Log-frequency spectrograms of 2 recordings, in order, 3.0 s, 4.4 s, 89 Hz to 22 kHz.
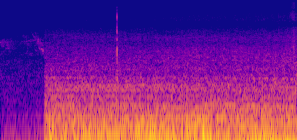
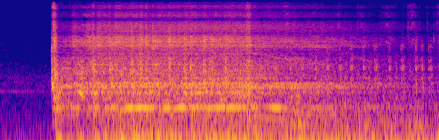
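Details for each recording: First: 1982 Sea Ray boat running after a new water pump was installed: engine catches and settles into a deep, steady rumble without stumbling or knocking. Temp gauge stays in the middle, so it runs healthy. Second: 1982 Sea Ray boat engine with water hooked up, cranked after starter spray: steady fast starter churn about four beats a second, never catches; no fuel coming through the fuel line.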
